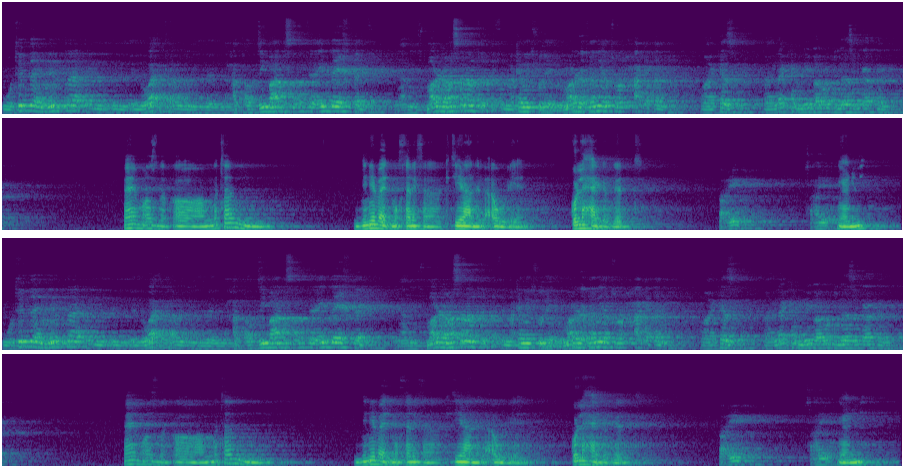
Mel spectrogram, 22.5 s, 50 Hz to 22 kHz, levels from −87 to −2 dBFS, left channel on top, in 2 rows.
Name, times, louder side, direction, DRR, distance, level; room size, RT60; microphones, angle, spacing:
voice 1, 0.0-4.6 4.9-8.4 8.7-9.2 9.5-11.1 20.2-20.6 21.4-21.7, equal, 20° left, -7 dB, 2.1 m, -35 dB
voice 2, 12.8-14.7 15.7-17.9 18.4-19.1 21.7-22.1, left 3 dB, 65° left, 10 dB, 0.5 m, -28 dB
23.5 x 11.0 x 2.2 m, 2.1 s
head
